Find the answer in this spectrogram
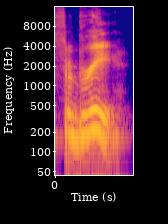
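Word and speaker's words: Fabbri: I am fairly confident that it's Fabry. Okay, so I will say Fabry, like the cleaning product, right? Febreze?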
